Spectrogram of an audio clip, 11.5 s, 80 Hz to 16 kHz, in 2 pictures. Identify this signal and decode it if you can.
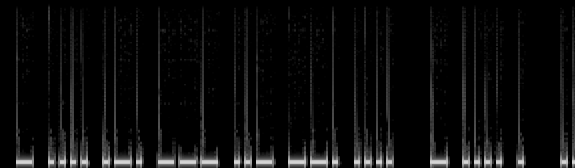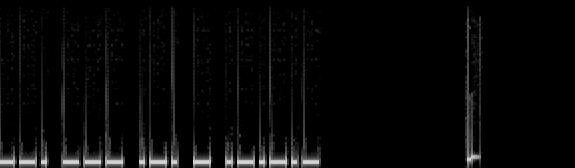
Morse code, heard as a keyed tone, about 22 wpm, 700 Hz. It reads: THROUGH THE PORT.
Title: Sentences from Top 1000 Words - Review Part 1 - 22wpm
